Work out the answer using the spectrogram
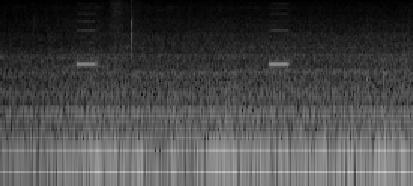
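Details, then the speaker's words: Nissan with a failed ESCL steering lock that prevented starting, started by pressing the lock's micro switches. Quiet, even low engine hum with two short dash chimes; engine now idles steadily. "now we have a fully running car and now i can take my thumb off the micro switches and it will run and drive like normal"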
